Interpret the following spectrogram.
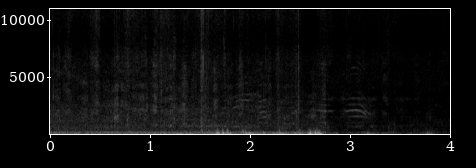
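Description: A pug running on grass as it is chased, with a low wind rumble on the microphone and a few heavy thumps. The rumble cuts off suddenly about three seconds in, leaving it much quieter, with one short high-pitched sound.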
